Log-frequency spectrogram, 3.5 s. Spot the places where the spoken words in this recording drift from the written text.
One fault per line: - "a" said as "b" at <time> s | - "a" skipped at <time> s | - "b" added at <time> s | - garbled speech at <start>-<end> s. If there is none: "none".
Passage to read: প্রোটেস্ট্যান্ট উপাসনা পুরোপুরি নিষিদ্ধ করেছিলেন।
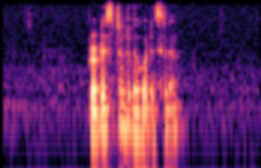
- "উপাসনা পুরোপুরি নিষিদ্ধ" skipped at 1.7 s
